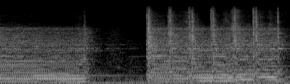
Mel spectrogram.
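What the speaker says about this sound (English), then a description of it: "You can play a power chord with 3 fingers." Electric guitar power chords played with three fingers ring out with distortion, one chord fading before a sharper strum and a run of quick repeated chord hits, with no talking.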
